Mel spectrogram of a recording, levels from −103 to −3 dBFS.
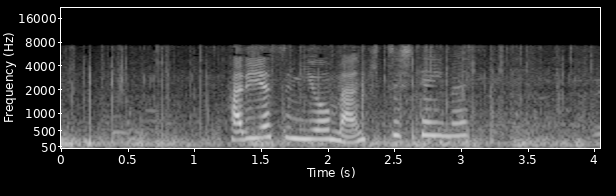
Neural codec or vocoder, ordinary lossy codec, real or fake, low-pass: none; none; real; 7.2 kHz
